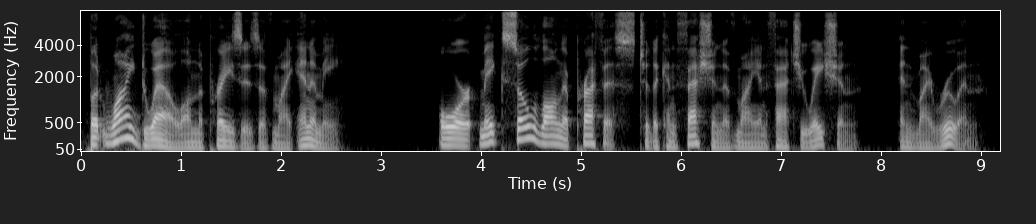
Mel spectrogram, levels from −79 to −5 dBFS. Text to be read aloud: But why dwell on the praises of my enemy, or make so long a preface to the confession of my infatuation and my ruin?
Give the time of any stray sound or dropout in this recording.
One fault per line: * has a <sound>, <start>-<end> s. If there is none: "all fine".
all fine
